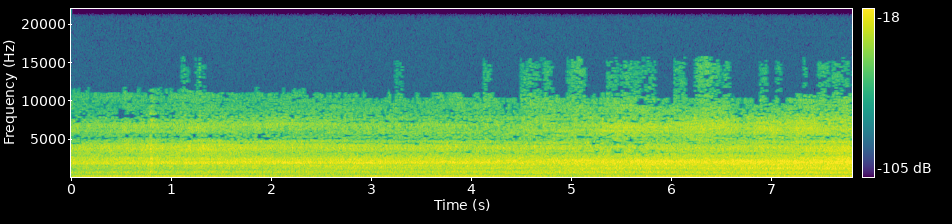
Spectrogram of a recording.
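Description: Passenger train approaching slowly: a steady hum with a low steady drone, growing gradually louder.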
